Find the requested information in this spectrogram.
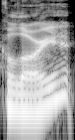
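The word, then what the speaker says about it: Baccalaureate: second year of high school I couldn't even pronounce it International Bec backarat is it baloria yes did I say it right yes she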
